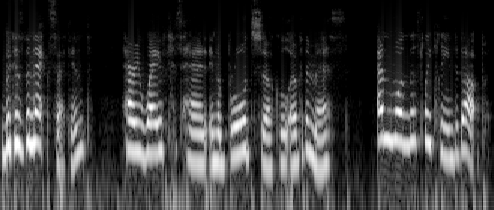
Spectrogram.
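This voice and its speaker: Female fiction narrator, fairly high register, animated read, slightly muffled home-recorded sound. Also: normal speed. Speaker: podfic narrator. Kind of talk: expressive scripted fiction narration.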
